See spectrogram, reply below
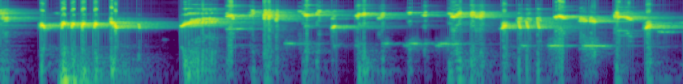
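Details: Orange-headed thrush singing a varied song, used as a tutor recording for songbirds: a rapid stuttered phrase, a short silence, then a run of loud high whistles and trills.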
